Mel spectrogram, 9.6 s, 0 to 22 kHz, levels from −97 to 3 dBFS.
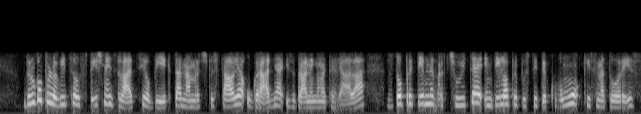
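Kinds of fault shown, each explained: AMR narrowband mobile codec: The speech was squeezed through a narrowband mobile speech coder that rebuilds the voice from a vocal-tract model and a few excitation pulses per frame. Its damage is plainly audible throughout. The line carries only about 250 Hz to 3.7 kHz, so the voice is thin and boxy, and the coarse pulse excitation gives it a buzzy, synthetic edge. The degree of artefacting fits a mid-rate mode around 10.2 kbps.
Loud pop: A sudden electrical step or spike, likely from a plug, switch, static discharge or driver glitch, was added on top of the signal. At 0.70 s a single sharp pop lasting just under 30 ms jumps out at roughly 10 dB above the surrounding speech. The audio carries on underneath it without interruption, so the pop sits over the sound rather than replacing it.
Lost AMR speech frames: Corrupted radio frames failed their checks, so the decoder filled the gaps by reusing its last good pitch and vocal-tract settings at falling gain. 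Four such dropouts occur: 1.72 to 1.80 s, just before "objekta namreč", then 6.52 to 6.61 s and 8.34 to 8.44 s, each about 40 ms long and consistent with two missing 20 ms frames. The longest, 5.00 to 5.14 s, loses about 80 ms. Each is heard as a smeared, warbling dip before the voice returns.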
